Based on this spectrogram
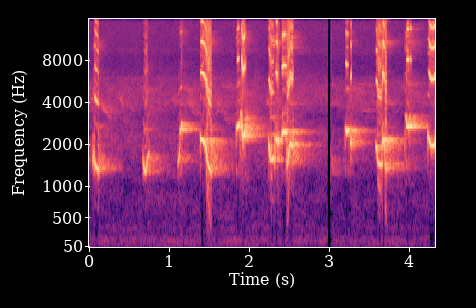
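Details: Yellow-vented bulbul 'ropel' song for tutoring young birds: softer opening whistles give way to loud, bright chirps with sharp downward slurs, delivered in an uneven bubbling run.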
